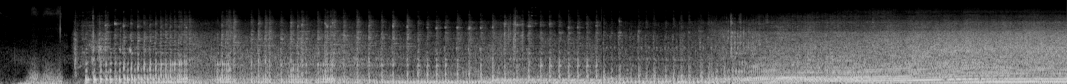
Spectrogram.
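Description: Paramotor engine and propeller running at a low throttle, then revving up from about seven and a half seconds in to a steady high throttle as the pilot starts the launch run.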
